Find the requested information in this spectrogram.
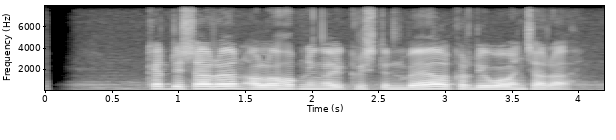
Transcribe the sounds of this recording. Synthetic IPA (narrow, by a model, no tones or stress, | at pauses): kɛt̪̚disaɾənɔlɔɦɔk̚niŋalikɾist̪ənbɛlkərdiwawaɲt͡ʃaɾa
